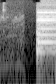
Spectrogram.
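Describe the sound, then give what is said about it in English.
Several clocks go off together in a loud, sustained ringing chime that starts abruptly after a short quiet gap, preceded by a fainter tone. “you can hear all my clocks are going off.”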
